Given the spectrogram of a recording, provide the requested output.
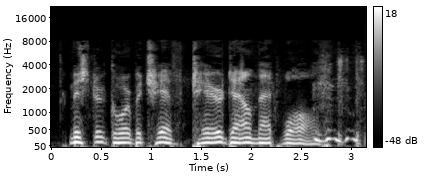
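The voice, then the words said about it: Imitates another person's voice. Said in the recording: “I'm an impressionist too. Watch this. ... that was an impression. ... That was Ronald Reagan.”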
